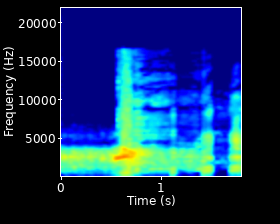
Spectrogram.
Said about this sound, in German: Ich möchte deine Klospülung hören. Okay. So, wieder mal soweit. Wir zeigen eine Klospülung.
